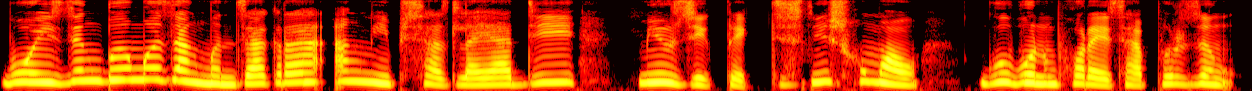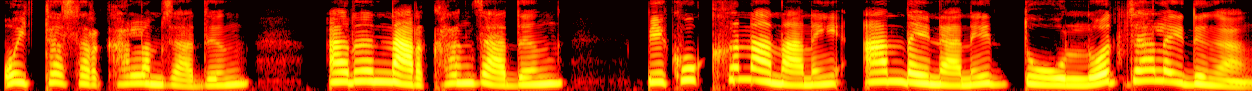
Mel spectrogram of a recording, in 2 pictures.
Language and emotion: Bodo, surprised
